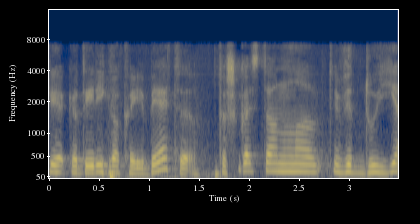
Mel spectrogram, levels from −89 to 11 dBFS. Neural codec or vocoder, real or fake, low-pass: codec, 16 kHz, 1 kbps, X-Codec, WavLM features, trained on Multilingual LibriSpeech; fake; 7.2 kHz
